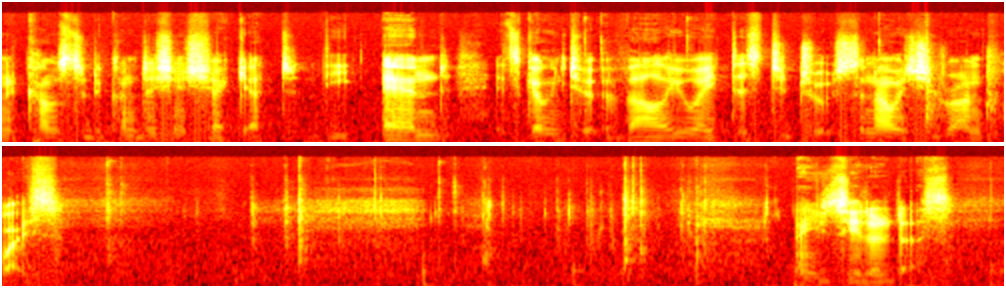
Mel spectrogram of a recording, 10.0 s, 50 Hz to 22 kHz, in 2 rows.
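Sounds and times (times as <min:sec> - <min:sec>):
computer keyboard key presses: 0:06.3 - 0:08.3.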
